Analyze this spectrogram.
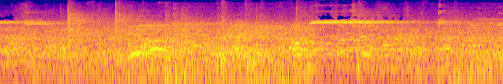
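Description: A ball is struck with sharp slaps.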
